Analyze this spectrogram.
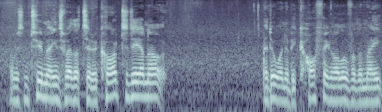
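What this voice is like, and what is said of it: Congested voice with a cold. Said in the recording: “I've got a cold.”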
